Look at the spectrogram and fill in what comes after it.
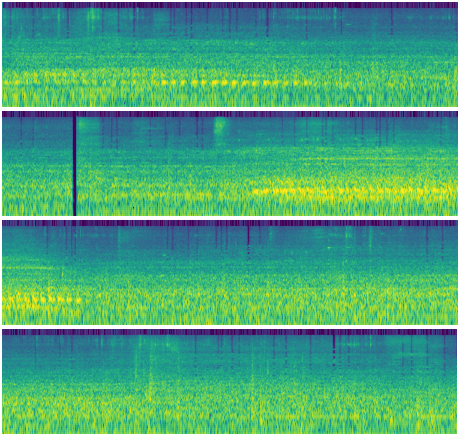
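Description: Diesel-hauled narrow-gauge passenger train running on the Kalka–Shimla line: the steady rumble and clatter of coach wheels on the rails, with a humming note that swells briefly about ten seconds in.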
